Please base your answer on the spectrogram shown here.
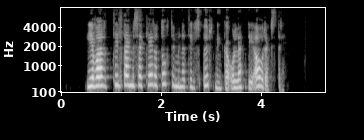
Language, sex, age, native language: Icelandic, female, 40-49, Icelandic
